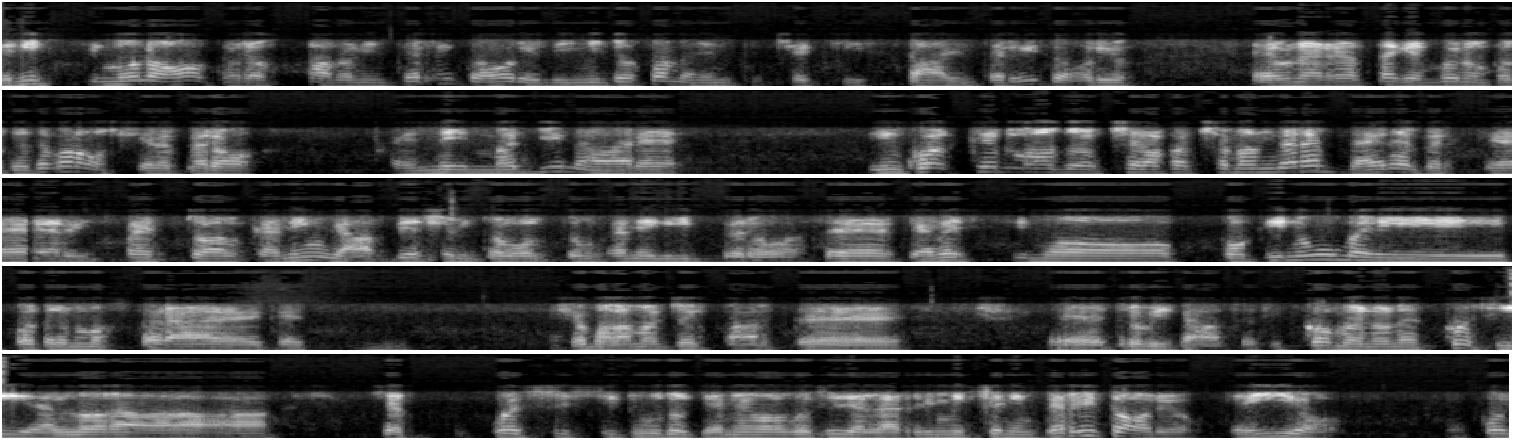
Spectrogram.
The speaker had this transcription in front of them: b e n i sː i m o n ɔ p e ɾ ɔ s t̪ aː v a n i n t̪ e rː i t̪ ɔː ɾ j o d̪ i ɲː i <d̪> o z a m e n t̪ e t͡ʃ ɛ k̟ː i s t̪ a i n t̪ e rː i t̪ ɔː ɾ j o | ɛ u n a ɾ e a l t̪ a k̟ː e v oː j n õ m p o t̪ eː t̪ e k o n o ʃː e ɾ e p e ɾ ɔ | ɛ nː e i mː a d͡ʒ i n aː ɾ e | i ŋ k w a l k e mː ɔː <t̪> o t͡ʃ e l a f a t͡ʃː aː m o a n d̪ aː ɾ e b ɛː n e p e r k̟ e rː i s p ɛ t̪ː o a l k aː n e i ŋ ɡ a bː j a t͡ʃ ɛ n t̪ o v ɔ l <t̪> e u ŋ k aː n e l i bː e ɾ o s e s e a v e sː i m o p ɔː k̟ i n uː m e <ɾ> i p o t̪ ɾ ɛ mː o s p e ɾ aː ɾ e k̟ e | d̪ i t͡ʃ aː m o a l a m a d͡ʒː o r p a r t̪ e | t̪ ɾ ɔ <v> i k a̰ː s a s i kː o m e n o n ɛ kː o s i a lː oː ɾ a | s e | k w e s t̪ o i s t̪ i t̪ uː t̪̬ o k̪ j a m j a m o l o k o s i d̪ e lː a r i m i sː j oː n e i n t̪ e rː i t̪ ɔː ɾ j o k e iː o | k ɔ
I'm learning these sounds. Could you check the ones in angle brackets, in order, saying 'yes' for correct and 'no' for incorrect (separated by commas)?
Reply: no, no, yes, yes, yes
